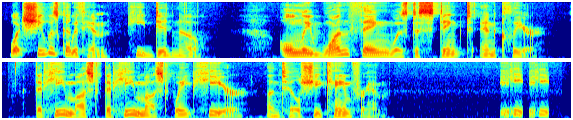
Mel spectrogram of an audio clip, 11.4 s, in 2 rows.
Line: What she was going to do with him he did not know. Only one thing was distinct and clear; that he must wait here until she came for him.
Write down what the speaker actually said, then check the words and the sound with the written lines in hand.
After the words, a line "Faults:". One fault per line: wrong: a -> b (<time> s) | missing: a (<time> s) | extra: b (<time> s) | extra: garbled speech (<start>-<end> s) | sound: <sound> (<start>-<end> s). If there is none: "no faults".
What she was going do with him he did know. Only one thing was distinct and clear; that he must that he must wait here until she came for him.
Faults:
missing: to (0.7 s)
missing: not (1.7 s)
extra: that he must (6.7 s)
sound: laugh (10.7-11.2 s)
